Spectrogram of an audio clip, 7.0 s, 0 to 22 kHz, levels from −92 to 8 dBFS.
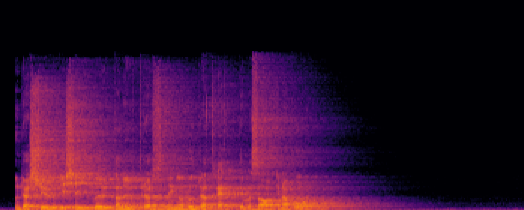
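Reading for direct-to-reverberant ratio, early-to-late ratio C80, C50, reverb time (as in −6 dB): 1.5 dB, 4.0 dB, 3.0 dB, 2.0 s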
